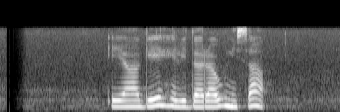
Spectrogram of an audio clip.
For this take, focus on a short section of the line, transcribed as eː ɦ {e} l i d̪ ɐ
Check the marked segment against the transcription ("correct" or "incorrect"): correct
